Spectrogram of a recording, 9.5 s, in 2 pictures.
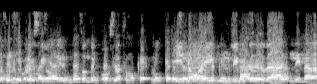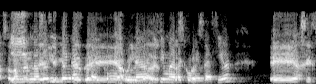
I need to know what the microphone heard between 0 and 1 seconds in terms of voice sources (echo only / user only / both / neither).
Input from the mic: echo only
